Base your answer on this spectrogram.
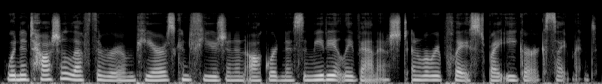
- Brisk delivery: No, average, 170 wpm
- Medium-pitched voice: No, high, 200 Hz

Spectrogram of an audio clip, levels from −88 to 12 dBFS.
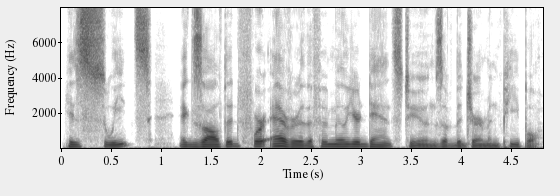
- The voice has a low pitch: Yes, low, 105 Hz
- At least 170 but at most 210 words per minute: No, average, 150 wpm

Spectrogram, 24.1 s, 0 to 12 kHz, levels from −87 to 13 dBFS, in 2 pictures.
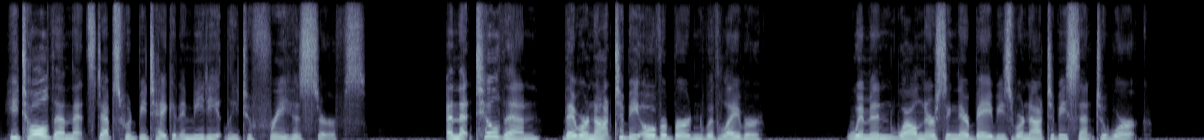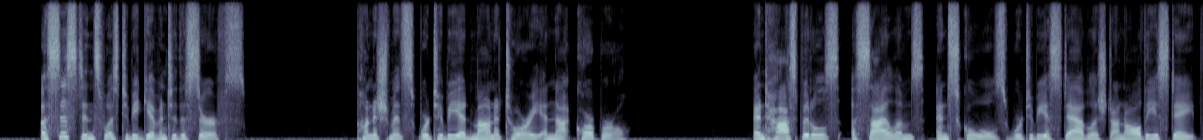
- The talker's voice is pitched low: No, high, 220 Hz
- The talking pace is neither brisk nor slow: Yes, average, 160 wpm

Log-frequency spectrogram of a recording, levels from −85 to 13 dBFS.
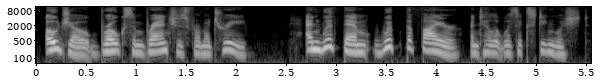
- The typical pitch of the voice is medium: Yes, medium, 180 Hz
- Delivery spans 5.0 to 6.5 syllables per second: Yes, 5.3 syllables/s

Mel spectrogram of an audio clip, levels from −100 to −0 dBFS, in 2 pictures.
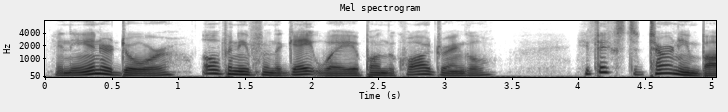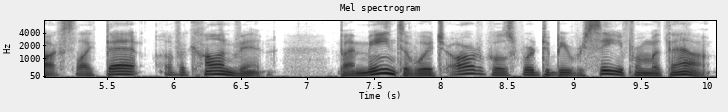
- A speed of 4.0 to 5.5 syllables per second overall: No, 5.7 syllables/s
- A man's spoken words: Yes, male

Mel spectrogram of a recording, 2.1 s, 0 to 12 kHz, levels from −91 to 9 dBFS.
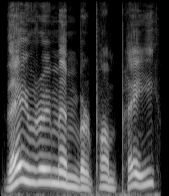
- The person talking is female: No, male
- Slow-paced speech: Yes, slow, 85 wpm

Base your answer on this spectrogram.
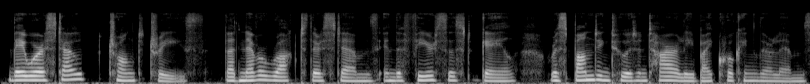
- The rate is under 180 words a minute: Yes, average, 165 wpm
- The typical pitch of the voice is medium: Yes, medium, 175 Hz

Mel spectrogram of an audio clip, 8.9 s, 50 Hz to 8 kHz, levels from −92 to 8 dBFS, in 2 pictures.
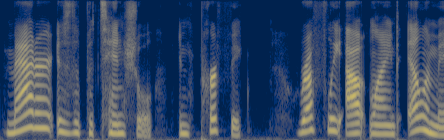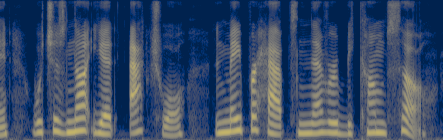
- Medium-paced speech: No, slow, 130 wpm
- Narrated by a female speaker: Yes, female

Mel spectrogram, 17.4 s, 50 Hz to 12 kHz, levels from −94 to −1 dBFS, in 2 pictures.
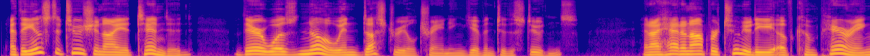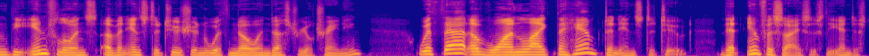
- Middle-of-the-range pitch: Yes, medium, 155 Hz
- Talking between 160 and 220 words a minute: No, average, 145 wpm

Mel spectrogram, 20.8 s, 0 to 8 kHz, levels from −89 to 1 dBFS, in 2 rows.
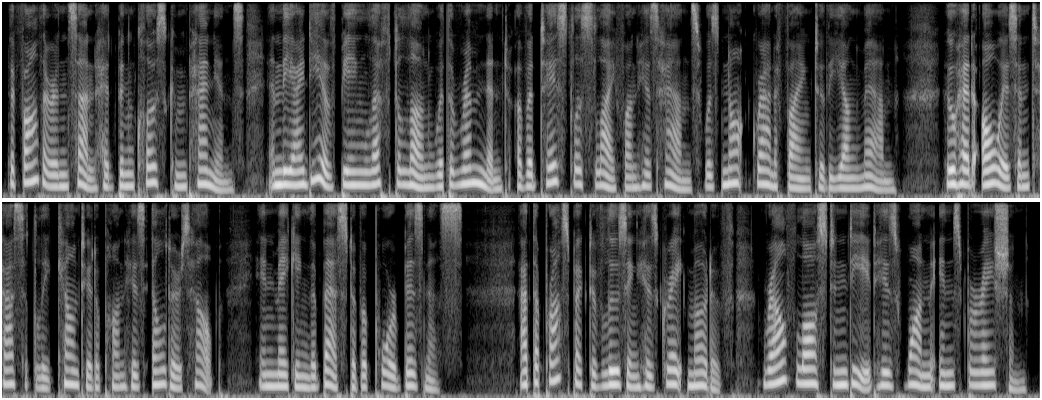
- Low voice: No, high, 190 Hz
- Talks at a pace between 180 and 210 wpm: Yes, average, 185 wpm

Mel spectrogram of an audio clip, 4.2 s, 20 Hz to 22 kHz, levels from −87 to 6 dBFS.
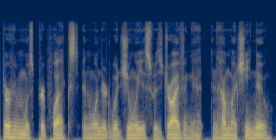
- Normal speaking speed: No, fast, 215 wpm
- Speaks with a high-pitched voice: No, very low, 90 Hz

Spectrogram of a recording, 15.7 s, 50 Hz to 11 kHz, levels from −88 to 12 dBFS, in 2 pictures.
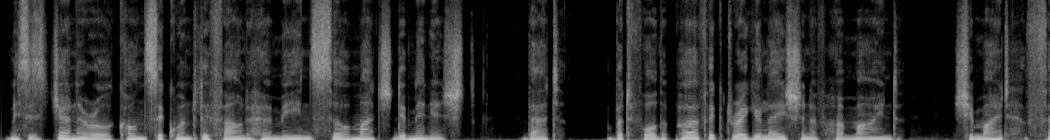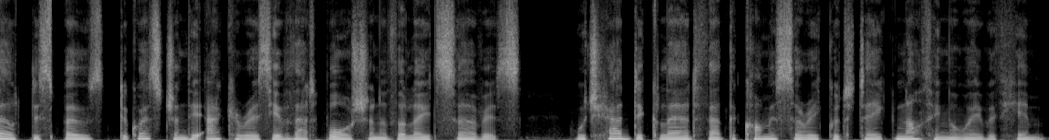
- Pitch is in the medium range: Yes, medium, 155 Hz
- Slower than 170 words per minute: No, average, 175 wpm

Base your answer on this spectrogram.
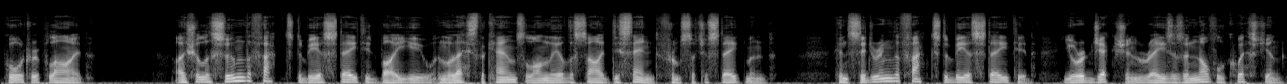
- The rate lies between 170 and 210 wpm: Yes, average, 180 wpm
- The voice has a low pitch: Yes, very low, 95 Hz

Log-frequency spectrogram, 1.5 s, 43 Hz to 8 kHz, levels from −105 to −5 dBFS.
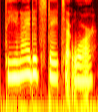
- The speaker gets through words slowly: No, fast, 205 wpm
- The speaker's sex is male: No, female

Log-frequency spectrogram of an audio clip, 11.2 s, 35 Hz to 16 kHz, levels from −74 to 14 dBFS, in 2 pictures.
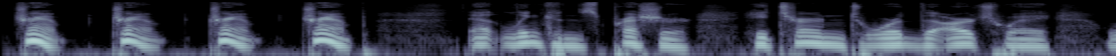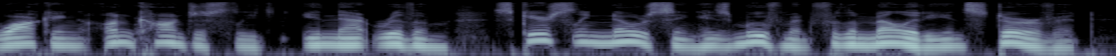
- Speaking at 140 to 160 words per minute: Yes, average, 150 wpm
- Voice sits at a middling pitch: No, low, 130 Hz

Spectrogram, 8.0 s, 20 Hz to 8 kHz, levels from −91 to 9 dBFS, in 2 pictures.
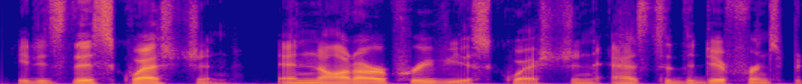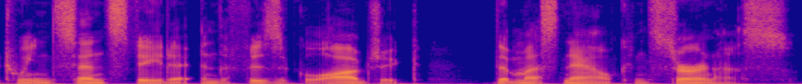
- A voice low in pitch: Yes, very low, 85 Hz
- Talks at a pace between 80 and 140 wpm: No, average, 185 wpm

